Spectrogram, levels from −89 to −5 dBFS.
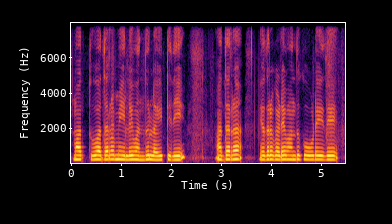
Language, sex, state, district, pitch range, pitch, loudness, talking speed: Kannada, female, Karnataka, Bidar, 225-240 Hz, 230 Hz, -14 LUFS, 100 wpm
